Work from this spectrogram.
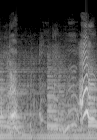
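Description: A dog gives a few yipping, whiny barks close by while gripping a man's arm, interrupted by his strained voice; the barks come in short bursts, in a Heidi cartoon episode.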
